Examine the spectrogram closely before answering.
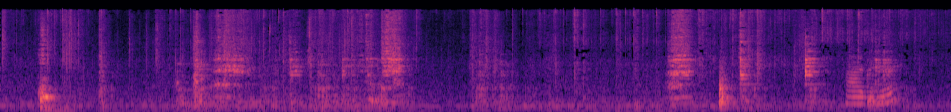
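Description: Banana-leaf-wrapped fish parcels sizzling in oil on a tawa, while a metal spatula scrapes and knocks against the pan several times, lifting and turning them to check they are fried.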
